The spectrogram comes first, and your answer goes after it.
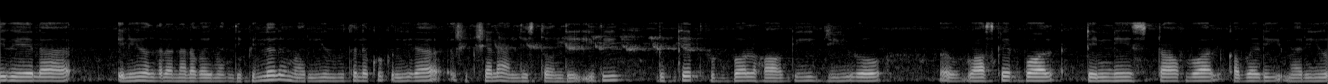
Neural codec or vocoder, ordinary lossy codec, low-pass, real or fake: vocoder, 22.05 kHz, 80 mel bands, HiFi-GAN; none; 7.2 kHz; fake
